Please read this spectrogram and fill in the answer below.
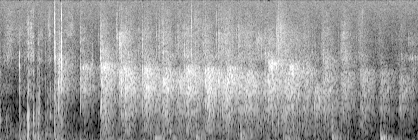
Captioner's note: audience clapping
